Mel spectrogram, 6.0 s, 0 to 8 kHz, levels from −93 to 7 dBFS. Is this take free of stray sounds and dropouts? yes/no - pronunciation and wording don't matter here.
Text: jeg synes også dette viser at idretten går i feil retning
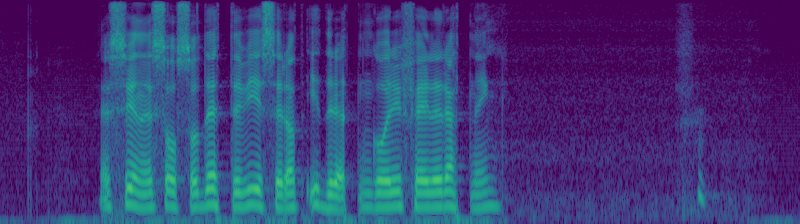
no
